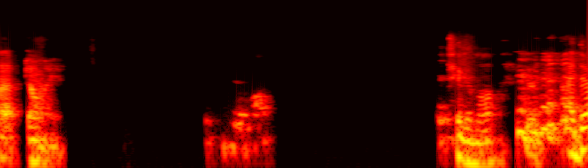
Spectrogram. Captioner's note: laugh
